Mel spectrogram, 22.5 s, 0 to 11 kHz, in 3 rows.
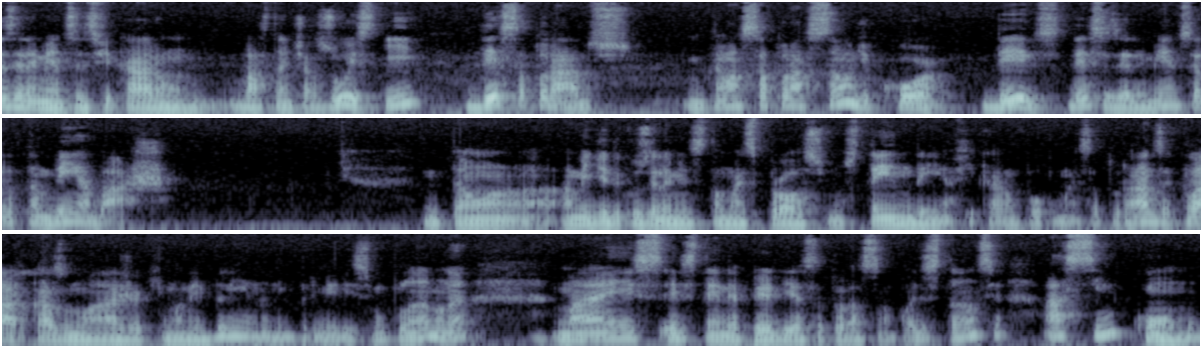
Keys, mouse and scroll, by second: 20.4 Right.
